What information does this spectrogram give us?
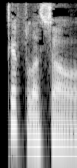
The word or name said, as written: typhlosole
